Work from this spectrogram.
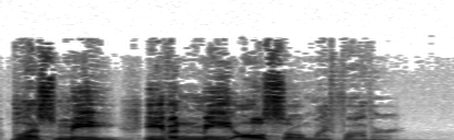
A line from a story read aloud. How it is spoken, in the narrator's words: As soon as Esau heard the words of his father, he cried out with an exceedingly great and bitter cry and said to his father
